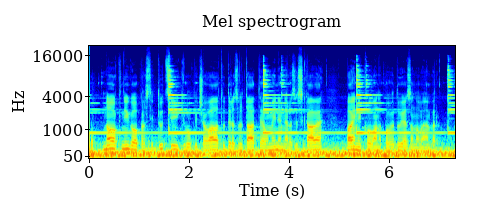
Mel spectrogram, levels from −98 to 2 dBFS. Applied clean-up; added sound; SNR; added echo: none; Boat, Water vehicle; -3 dB; none.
